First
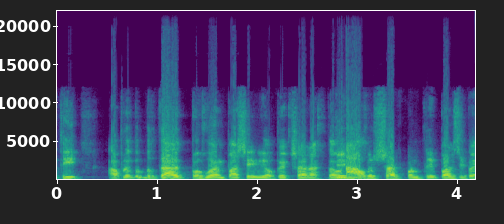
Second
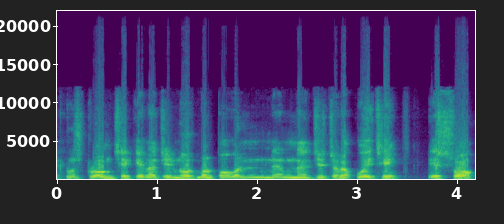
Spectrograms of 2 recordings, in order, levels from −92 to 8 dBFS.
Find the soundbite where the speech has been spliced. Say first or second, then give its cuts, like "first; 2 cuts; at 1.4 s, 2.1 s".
first; 1 cut; at 2.9 s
